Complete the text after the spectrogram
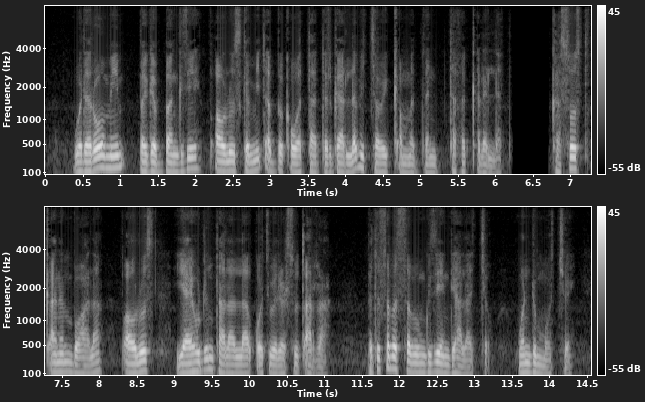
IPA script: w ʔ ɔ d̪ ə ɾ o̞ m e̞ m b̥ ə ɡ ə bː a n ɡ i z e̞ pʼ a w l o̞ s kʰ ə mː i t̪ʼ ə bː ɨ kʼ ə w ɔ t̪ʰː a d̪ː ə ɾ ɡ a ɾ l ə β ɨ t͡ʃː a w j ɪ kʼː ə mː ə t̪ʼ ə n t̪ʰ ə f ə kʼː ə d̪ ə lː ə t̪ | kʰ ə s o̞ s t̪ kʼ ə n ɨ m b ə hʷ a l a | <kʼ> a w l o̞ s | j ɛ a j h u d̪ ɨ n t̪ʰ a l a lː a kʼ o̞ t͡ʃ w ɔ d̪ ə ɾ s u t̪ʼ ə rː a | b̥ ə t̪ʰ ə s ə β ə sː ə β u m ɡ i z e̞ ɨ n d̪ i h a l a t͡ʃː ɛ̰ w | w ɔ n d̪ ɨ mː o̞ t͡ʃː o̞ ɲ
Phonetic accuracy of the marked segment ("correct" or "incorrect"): incorrect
